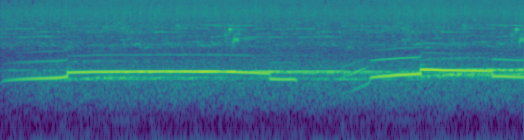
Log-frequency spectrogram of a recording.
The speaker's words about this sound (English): Or the eerie wailing of the common loon.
